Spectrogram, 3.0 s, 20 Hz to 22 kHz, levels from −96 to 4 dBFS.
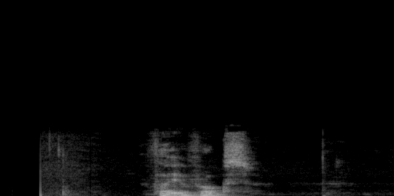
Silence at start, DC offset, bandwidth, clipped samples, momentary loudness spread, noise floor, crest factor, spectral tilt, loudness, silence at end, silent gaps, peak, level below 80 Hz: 0.45 s; under 0.1%; 7.6 kHz; under 0.1%; 14 LU; -77 dBFS; 22 dB; -5 dB/octave; -37 LUFS; 1.1 s; none; -20 dBFS; -66 dBFS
